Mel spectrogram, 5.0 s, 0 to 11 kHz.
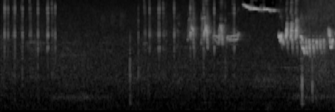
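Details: European robin singing in spring, March 2014: a high, thin phrase of warbled and trilled notes near the end after scattered ticks, including a sharp whistled sweep, over quiet background hiss.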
